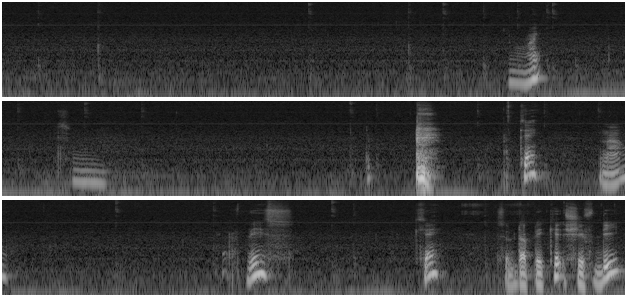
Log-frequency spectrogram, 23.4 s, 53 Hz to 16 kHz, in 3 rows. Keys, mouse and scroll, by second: 1.2 click, 5.1 click, 6.0 middle click, 6.8 click, 8.0 click, 9.5 click, 12.5 middle click, 14.1 middle click, 15.2 click, 18.2 click, 20.0 middle click, 22.8 shift+d.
